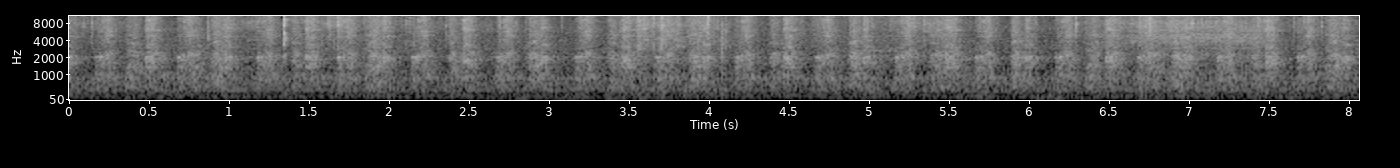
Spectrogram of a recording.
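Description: Quick, even scratching and rubbing, about five strokes a second, from hands working the thin wires of a 25-pair cable into the comb of an AMP/Champ connector crimping tool.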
